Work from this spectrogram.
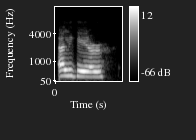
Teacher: the stress is in the first syllable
